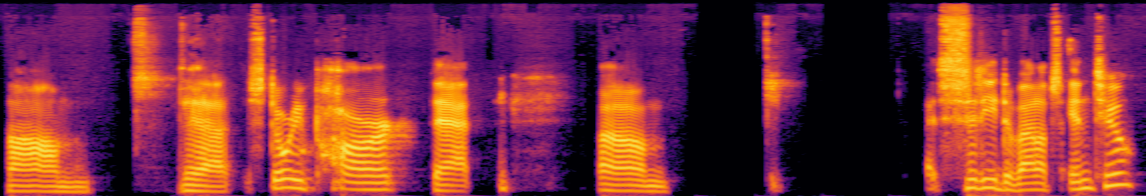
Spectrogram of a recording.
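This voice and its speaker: A man's voice: medium pitch, clear, resonant tone, dry recording, dull audio. New man, dry close sound. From New Zealand. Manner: loose, searching delivery with many ums. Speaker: documentary filmmaker and guest. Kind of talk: casual interview conversation.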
